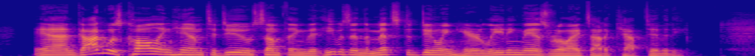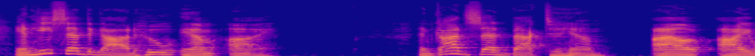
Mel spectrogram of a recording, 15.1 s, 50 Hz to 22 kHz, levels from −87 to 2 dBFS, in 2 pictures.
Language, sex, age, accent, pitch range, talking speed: English, male, 40-59, American, 115-165 Hz, 150 wpm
